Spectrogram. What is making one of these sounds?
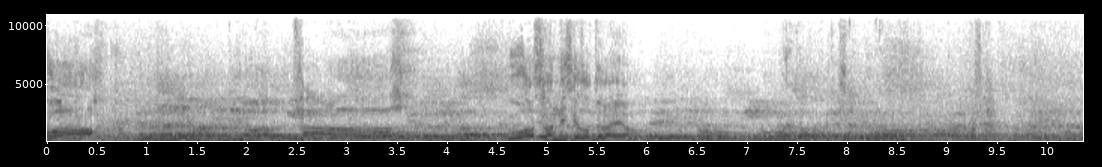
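An elderly man speaks cheerfully up close.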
